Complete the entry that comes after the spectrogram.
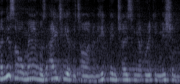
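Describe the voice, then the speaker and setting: Spoken with an Australian accent, the clip has audible room echo and noticeable background noise. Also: man. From Western Australia (Kalgoorlie, Goldfields). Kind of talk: rally speech. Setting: outdoors at a public rally.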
